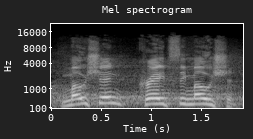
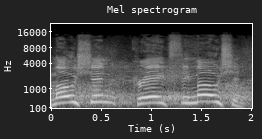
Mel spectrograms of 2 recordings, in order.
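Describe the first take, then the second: First: Flat group chant; chanted, say it like a robot; robotic chant. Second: Loud, slow, high energetic shout. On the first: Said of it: "let's say it less like a robot". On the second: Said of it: "a little more energy". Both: Shown as a demonstration.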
